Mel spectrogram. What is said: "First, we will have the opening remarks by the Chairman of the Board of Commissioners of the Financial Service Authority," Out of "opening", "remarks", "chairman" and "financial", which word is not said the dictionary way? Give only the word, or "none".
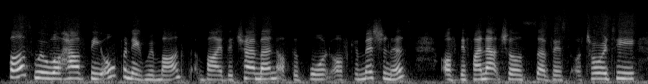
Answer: none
